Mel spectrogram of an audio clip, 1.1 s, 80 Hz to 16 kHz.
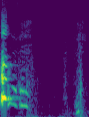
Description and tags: Beagle Bark Whimper Interior Hard Walls 07
this is a recording of a Beagle barking/making Beagle sounds.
